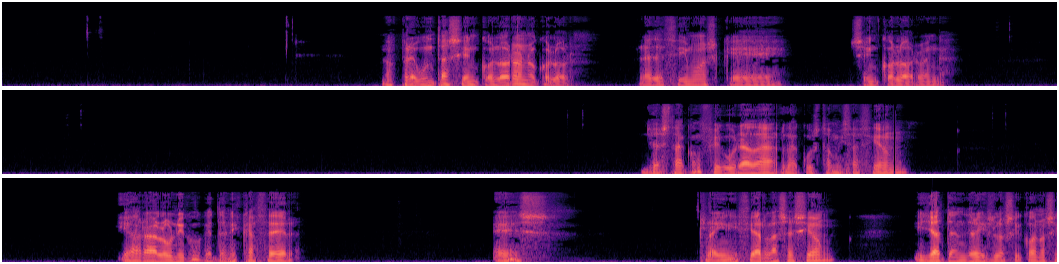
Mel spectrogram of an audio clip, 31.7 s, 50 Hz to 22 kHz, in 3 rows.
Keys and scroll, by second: 0.2-1.2 typing, 25.2-27.2 typing, 27.5 Return.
